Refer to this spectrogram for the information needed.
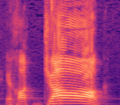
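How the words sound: The stress falls on the word dog. "Dog is stressed"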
